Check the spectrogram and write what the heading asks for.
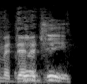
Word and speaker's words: Adeniji: And I think uh, Hakeem, uh, what is it, Adeniji? Adeniji? – Yeah. I never, I'm terrible at pronunciations. Hakeem Adeniji. G, that's correct, uh, would probably be in line uh, for the start.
